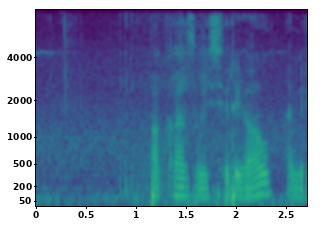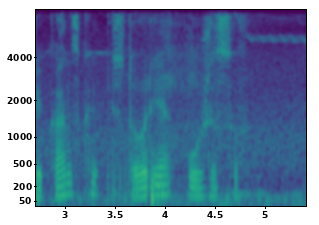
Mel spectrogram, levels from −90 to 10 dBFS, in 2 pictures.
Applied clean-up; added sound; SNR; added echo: none; Bird + Fart; 12 dB; none.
